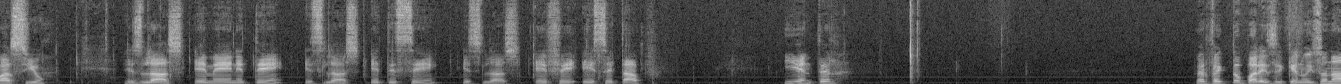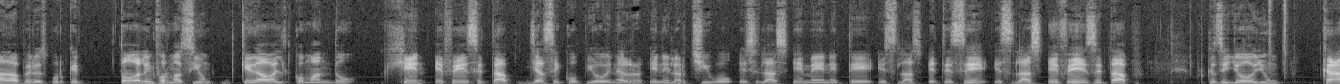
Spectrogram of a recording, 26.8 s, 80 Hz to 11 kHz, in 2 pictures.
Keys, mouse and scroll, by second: 0.0-2.2 typing, 3.3-3.6 typing, 4.9-6.0 typing, 9.1 Return, 25.3-26.8 typing.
